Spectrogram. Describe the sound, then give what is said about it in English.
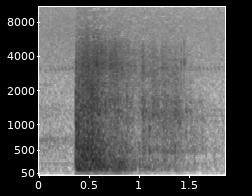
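A mortar fires about 40 feet away in Vietnam: a single loud, sharp boom with an abrupt onset, followed by a broad rumbling tail that fades over roughly a second and a half. “that was, mortars. It just fired maybe 40 feet in back of me.”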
